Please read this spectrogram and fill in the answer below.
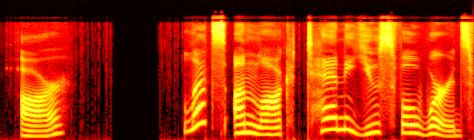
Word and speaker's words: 儿: It is pronounced in the second tone. Repeat after me. R, R, R.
